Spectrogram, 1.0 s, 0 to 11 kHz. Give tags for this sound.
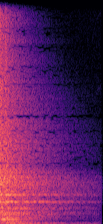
campus-upf UPF-CS14 bathroom toilet

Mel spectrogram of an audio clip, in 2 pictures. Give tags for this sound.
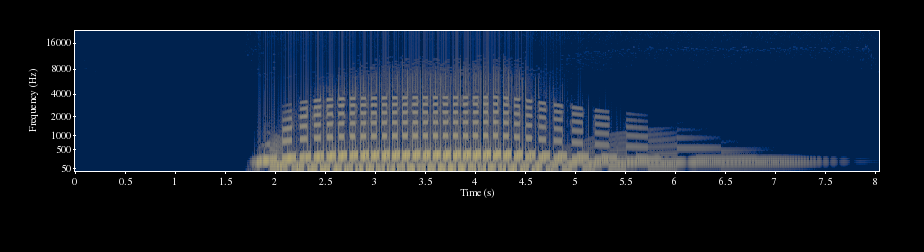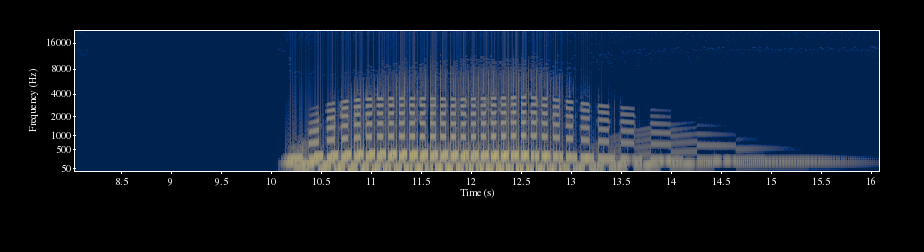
ambient analog experimental idm modular pd puredata rare

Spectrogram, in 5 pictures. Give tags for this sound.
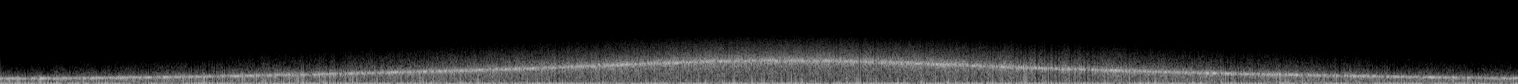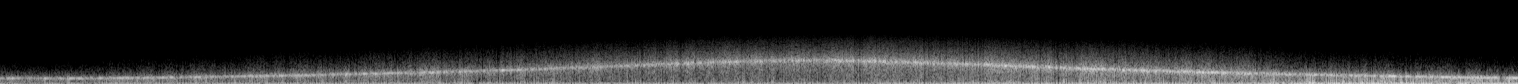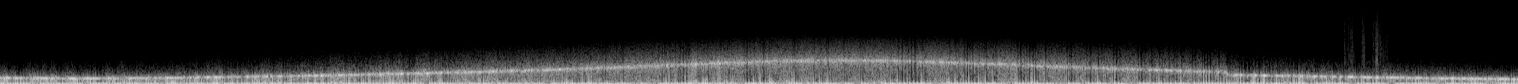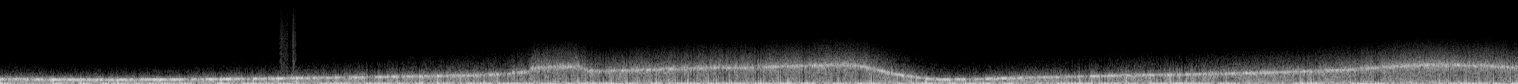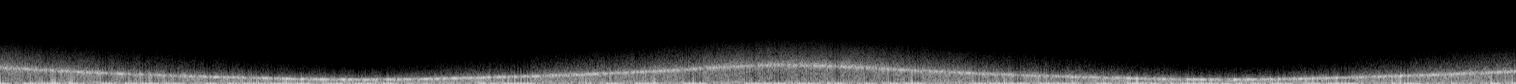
analog arp arp2600 electronic hardware noise sound synth

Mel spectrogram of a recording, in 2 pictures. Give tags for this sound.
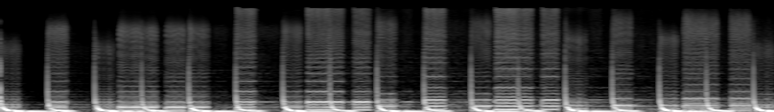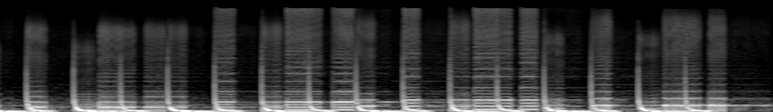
fl-studio loop techno

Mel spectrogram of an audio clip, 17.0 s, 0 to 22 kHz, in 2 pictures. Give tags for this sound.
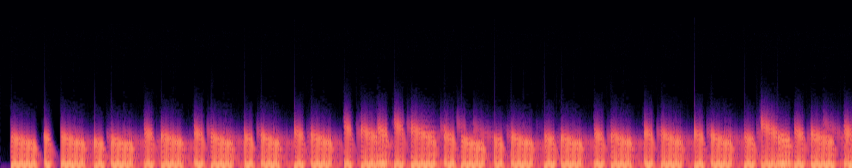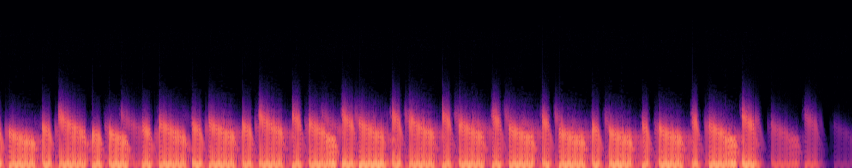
70s bass bass-loop bassloop dr-who radiophonic radiophonic-workshop

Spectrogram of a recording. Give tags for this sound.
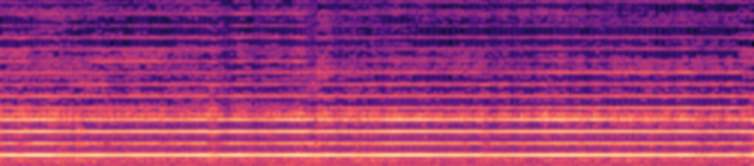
squeak sustain high pitched note long shrill

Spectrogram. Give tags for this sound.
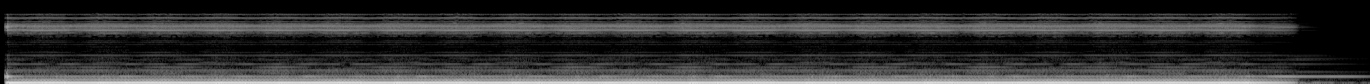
digital fx harsh sci-fi

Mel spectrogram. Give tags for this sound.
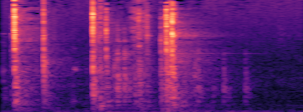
Church Clank Close Closed Door Doorway Handle Squeak Wood Wooden

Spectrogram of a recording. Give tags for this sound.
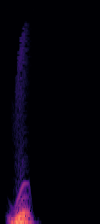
effect movement over

